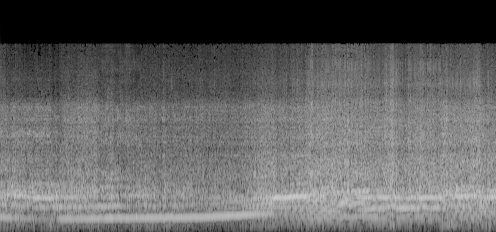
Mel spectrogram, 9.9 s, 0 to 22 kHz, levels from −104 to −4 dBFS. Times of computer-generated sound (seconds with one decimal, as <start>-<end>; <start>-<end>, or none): 2.0-2.8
